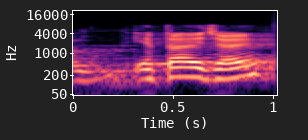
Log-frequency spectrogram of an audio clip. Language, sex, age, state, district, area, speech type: Maithili, male, 18-30, Bihar, Purnia, rural, spontaneous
